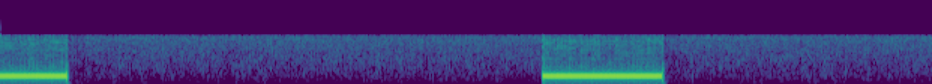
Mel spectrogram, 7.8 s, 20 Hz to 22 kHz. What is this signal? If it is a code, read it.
Ringback tone (Europe, 425 Hz).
